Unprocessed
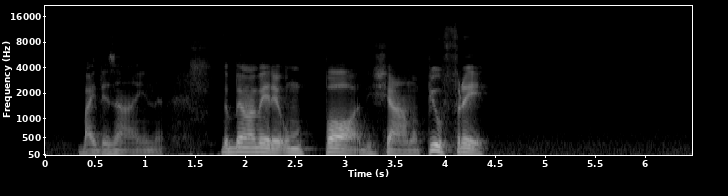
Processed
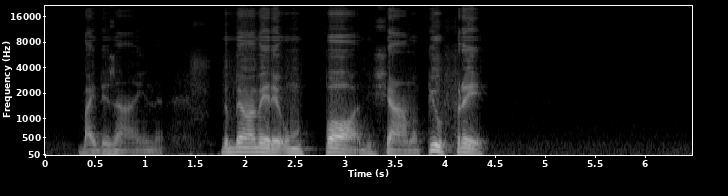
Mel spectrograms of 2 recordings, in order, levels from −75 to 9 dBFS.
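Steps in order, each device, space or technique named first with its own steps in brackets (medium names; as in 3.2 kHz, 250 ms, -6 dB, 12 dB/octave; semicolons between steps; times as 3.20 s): early companding sampler (sample-rate reducer 8.9 kHz, jitter 0%; companded quantiser 6-bit); trim +2.5 dB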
